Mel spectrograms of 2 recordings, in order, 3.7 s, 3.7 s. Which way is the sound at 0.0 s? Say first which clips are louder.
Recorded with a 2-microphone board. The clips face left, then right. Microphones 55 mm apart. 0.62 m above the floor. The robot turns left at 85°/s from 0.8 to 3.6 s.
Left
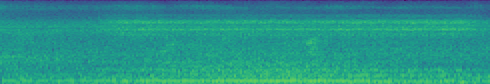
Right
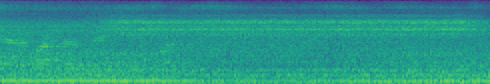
Right 6 dB; 80° right.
